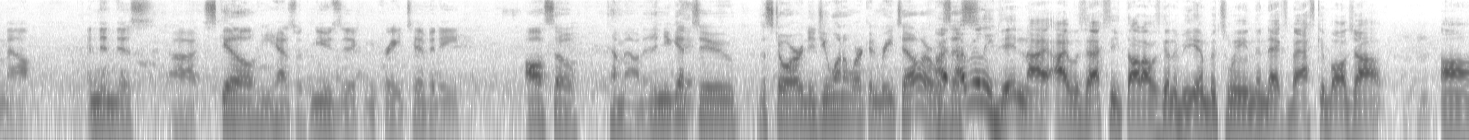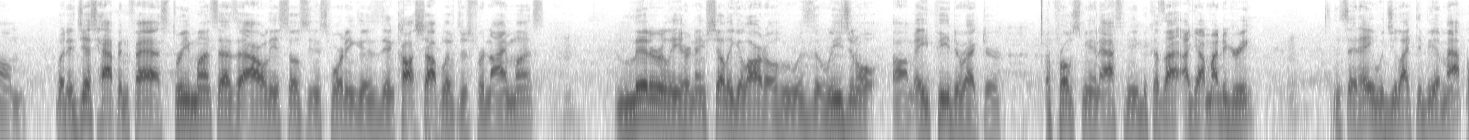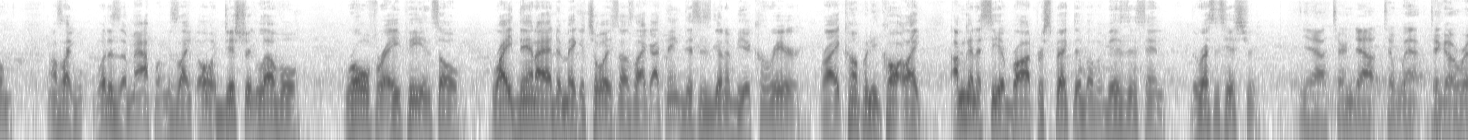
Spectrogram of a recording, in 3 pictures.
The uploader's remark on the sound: We’re coming to you live from Orlando, Florida, where thousands of associates from all over the country are attending our Walmart U.S. Year Beginning Meeting!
